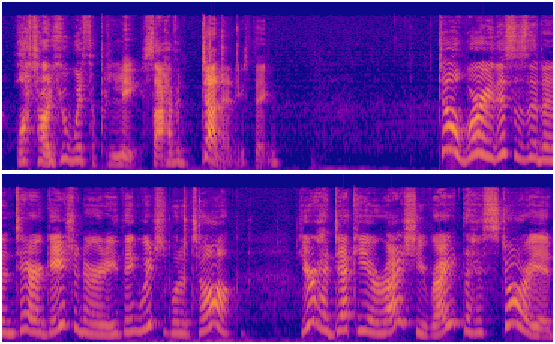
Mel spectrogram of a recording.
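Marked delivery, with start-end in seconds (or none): 0.1-2.3 put-on generic, stock British accent. Voicing a game character questioned about the police: generic British accent. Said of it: "generic British one".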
